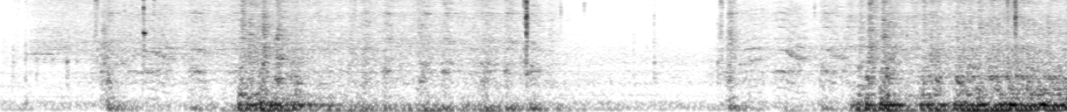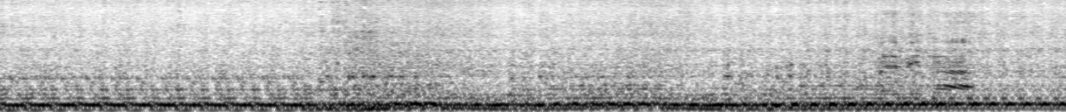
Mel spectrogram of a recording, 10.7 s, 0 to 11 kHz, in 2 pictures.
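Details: 92/93 Jeep Cherokee with no engine codes, MAP just replaced and tested and throttle body swapped: engine catches hesitantly then lumpy, uneven idle pulsing three to four times a second; throttle kills engine; rough idle, runs longer than before.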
